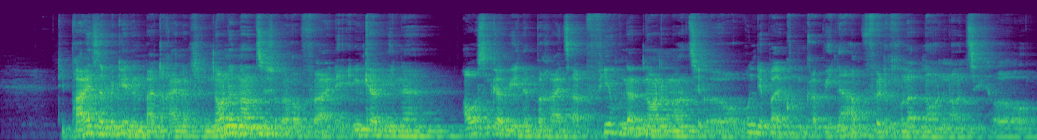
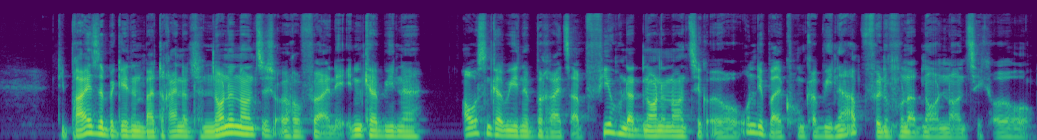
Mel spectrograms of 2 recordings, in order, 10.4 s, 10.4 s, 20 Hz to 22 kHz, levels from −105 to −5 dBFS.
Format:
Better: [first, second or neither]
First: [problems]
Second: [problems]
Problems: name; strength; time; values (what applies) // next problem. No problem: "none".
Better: second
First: room echo; slight; dies away in 1.1 s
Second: none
